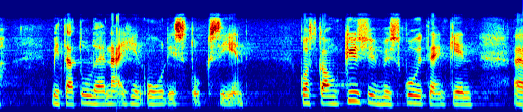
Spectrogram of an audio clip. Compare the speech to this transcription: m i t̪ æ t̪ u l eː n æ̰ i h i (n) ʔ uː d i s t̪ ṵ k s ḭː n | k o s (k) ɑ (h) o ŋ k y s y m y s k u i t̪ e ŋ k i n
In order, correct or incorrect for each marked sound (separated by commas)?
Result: correct, correct, incorrect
